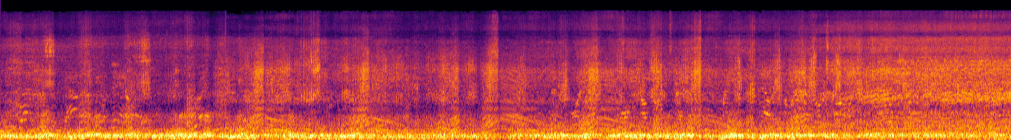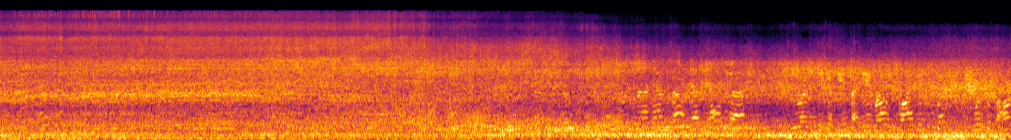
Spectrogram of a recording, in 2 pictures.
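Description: A pack of twin-cylinder flat-track race motorcycles idling and being revved on the starting line, with sharp blips of the throttle. In the later part the engines rise and fall in pitch under hard acceleration as the pack gets away.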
